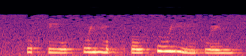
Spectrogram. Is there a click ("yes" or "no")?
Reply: no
